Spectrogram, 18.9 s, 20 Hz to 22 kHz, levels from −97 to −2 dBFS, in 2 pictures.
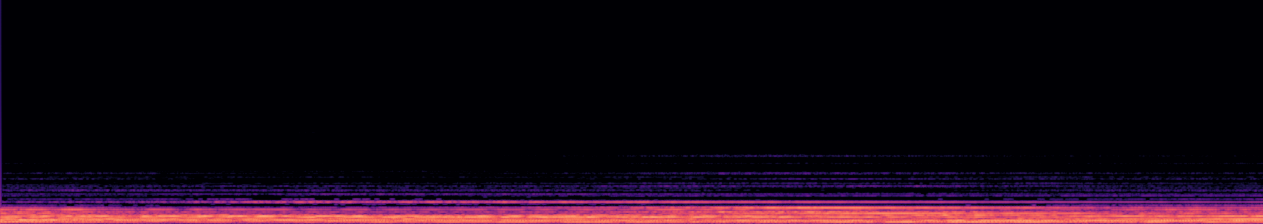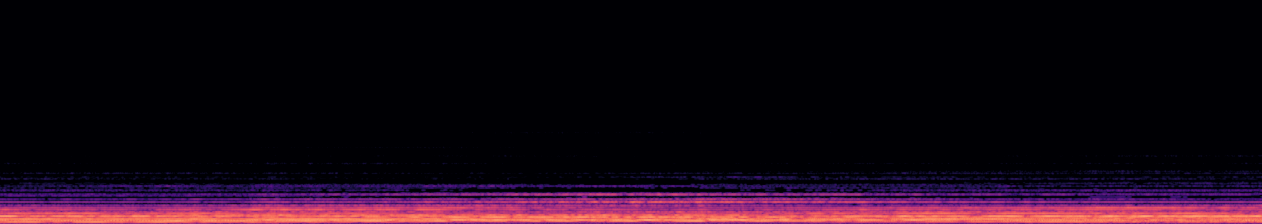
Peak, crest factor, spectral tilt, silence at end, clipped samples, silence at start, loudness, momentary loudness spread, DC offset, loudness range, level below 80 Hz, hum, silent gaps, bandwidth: -12 dBFS; 12 dB; -8 dB/octave; 0 s; under 0.1%; 0 s; -24 LUFS; 2 LU; under 0.1%; 1 LU; -74 dBFS; none; none; 4 kHz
